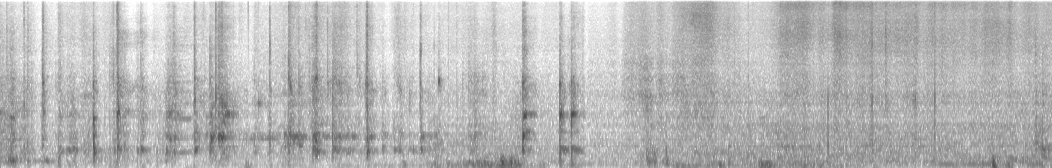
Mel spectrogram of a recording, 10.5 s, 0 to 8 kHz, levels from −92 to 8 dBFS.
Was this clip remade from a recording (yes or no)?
yes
